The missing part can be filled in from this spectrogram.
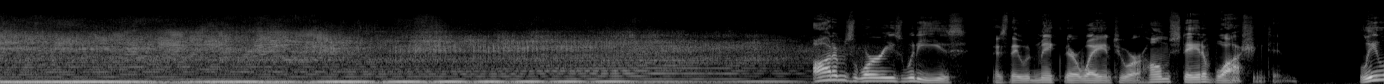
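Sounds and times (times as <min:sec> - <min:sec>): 
propeller plane engine droning while taking off: 0:00.0 - 0:09.1
speech: 0:08.2 - 0:13.0, 0:13.6 - 0:13.8.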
